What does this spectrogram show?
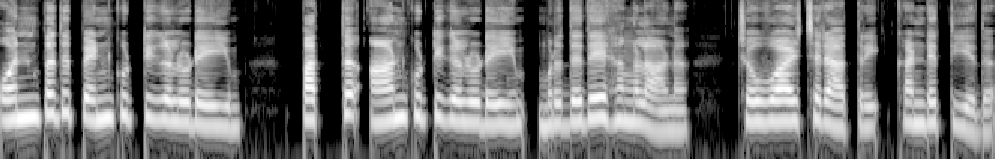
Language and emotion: Malayalam, neutral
